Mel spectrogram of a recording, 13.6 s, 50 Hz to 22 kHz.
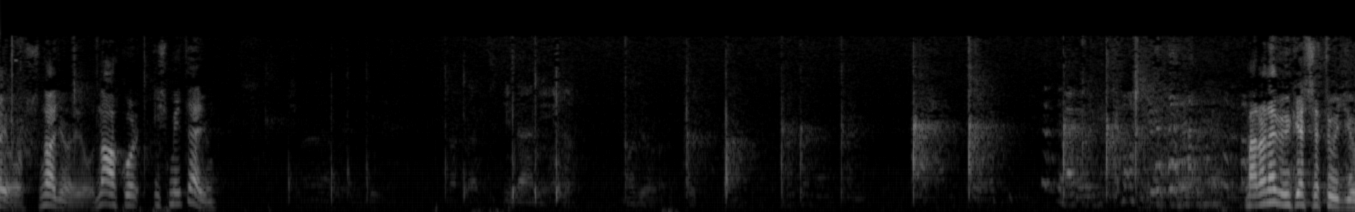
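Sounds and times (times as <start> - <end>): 
speech: 0.0 - 2.3, 12.5 - 13.5
hand claps beating out syllables: 2.8 - 3.8, 4.4 - 11.7
laughter: 9.9 - 13.0.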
